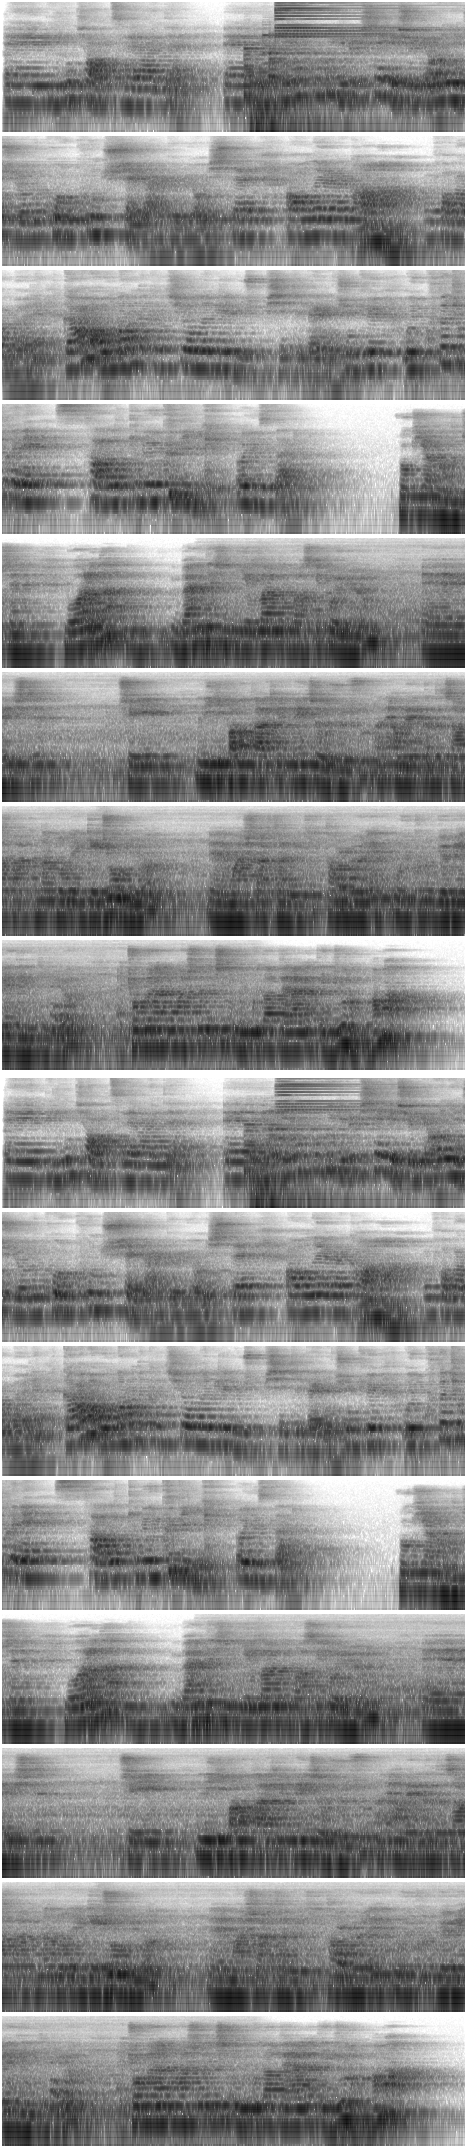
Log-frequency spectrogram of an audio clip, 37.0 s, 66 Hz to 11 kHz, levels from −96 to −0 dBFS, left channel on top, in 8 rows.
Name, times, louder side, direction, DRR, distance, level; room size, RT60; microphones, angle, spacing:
voice 1, 0.0-1.8 2.2-8.3 8.8-14.3 14.7-16.8 31.1-31.2 32.9-33.1, right 1 dB, 60° right, -7 dB, 1.1 m, -24 dB
sound 1, 2.4-4.1, left 3 dB, 65° left, 0.7 m, -25 dB
voice 2, 8.1-8.7 17.9-22.3 22.7-23.6 24.3-29.4 29.8-33.2 33.5-36.3, left 1 dB, 25° left, -5 dB, 0.4 m, -21 dB
sound 2, 20.4-35.0, right 1 dB, 20° right, 0.7 m, -36 dB
4.4 x 3.7 x 3.0 m, 1.2 s
head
